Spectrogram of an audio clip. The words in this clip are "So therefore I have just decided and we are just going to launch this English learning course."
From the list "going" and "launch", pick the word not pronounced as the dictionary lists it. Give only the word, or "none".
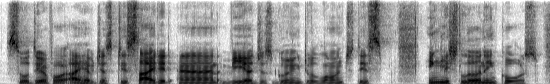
none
